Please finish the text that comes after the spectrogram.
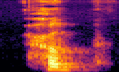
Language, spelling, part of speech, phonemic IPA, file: Moroccan Arabic, حب, noun, /ħubː/, LL-Q56426 (ary)-حب.wav
- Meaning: love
